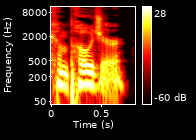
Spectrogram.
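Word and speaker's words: Compojure: like there's one called composure but again the J is pronounced like an S I think you know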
